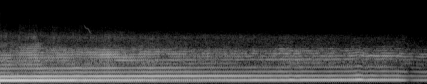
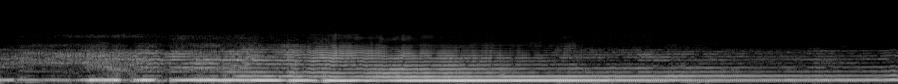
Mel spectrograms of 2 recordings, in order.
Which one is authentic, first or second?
first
